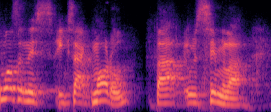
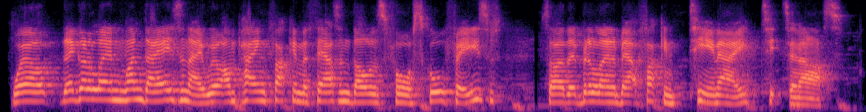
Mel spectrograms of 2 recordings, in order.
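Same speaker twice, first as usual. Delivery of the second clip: usual speaking voice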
